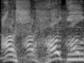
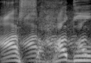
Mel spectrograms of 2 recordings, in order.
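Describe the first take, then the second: First: The middle consonant is a sh sound. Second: The middle consonant is an s sound. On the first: "আশহাদু না বলে" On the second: "শিনের উচ্চারণটা সিনের মতো করে"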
